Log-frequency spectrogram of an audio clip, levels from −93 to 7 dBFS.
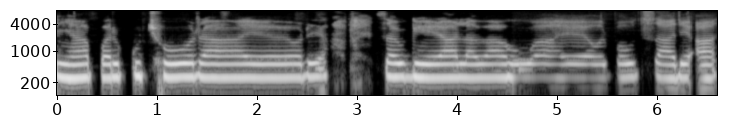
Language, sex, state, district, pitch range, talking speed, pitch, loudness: Hindi, female, Bihar, Jamui, 260-270 Hz, 175 wpm, 265 Hz, -13 LUFS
